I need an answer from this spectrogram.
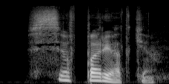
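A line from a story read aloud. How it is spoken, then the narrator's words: Irritated, through gritted teeth. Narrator (Russian): сквозь зубы говорю, потихоньку зверея от его приставаний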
